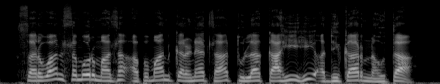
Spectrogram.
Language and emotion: Marathi, angry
